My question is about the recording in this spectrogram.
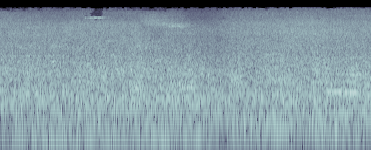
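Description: Steady ambience of a busy covered market hall: a dense wash of noise with indistinct voices and a vehicle engine running.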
